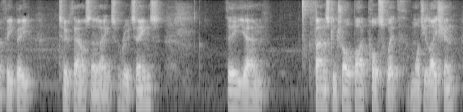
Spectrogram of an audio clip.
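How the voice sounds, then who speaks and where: Halting, slow-talking man in an echoey room. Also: deep voice, creaky. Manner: hesitant, halting, matter-of-fact delivery. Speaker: electronics hobbyist presenting a project. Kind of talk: unscripted technical demonstration narration. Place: indoors in a small tiled kitchen-like room. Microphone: camcorder microphone behind the camera.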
